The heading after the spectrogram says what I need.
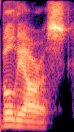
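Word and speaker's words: Briareos: other main character this is uh yes uh buliaros that's it's been like very hours but it's pronounced bulliaris and it has a long Greek sounding last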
